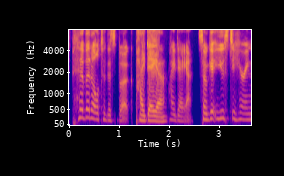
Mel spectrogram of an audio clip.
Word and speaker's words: paideia: and here we go paideia paideia padeia don't say Padilla nope that's not it hi Daya we've practiced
